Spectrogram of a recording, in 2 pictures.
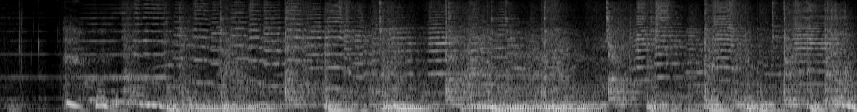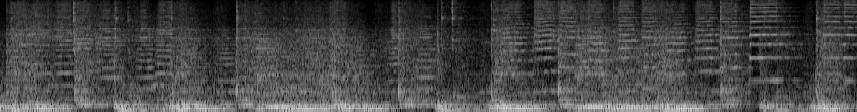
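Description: A North American brass marching band of about twenty men and women, in the New Orleans tradition, plays tubas, trumpets, trombones and drums along an avenue, loudly and steadily, with bold horn lines over a heavy low bass and punchy drum hits keeping a driving beat throughout.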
